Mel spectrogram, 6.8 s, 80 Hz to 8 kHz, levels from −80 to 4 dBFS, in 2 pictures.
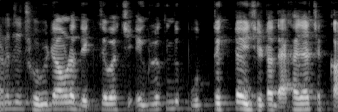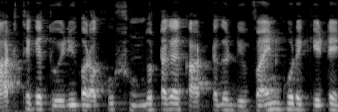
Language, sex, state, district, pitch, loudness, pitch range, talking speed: Bengali, male, West Bengal, Kolkata, 155 Hz, -20 LUFS, 140-165 Hz, 205 wpm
